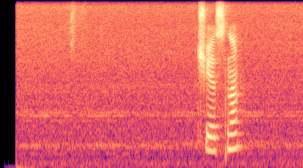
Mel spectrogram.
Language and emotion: Russian, neutral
